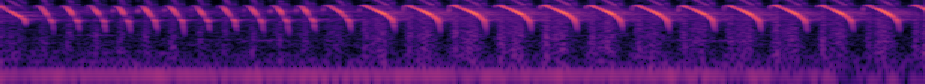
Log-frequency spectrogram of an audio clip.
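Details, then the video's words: Canary singing a long chattering song used as a lure to stimulate stressed canaries: a rapid run of sharp high notes, then steady, evenly repeated downward-sweeping whistles, about three per second. "PANCINGAN KENARI STRES, KENARI GACOR PANJANG DENGAN JEDA"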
